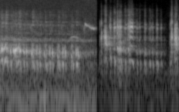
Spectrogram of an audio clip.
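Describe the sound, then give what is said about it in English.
Turkeys gobble in a loud, rapid, warbling chorus, one burst running into another with a brief break before a final outburst, with no talking. “I see, the two of you would like to start a lobbyist group to have all turkeys pardoned for Thanksgiving week.”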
